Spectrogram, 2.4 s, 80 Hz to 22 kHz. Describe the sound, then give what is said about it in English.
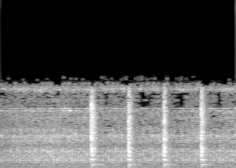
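A K112 bus engine idles with a steady rumble at a bus depot in the Blue Mountains west of Sydney, Australia, while a mechanic works under the bus to get it ready for the day; four sharp metallic clicks land at an even pace over it. No one speaks. “At a depot in the Blue Mountains”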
